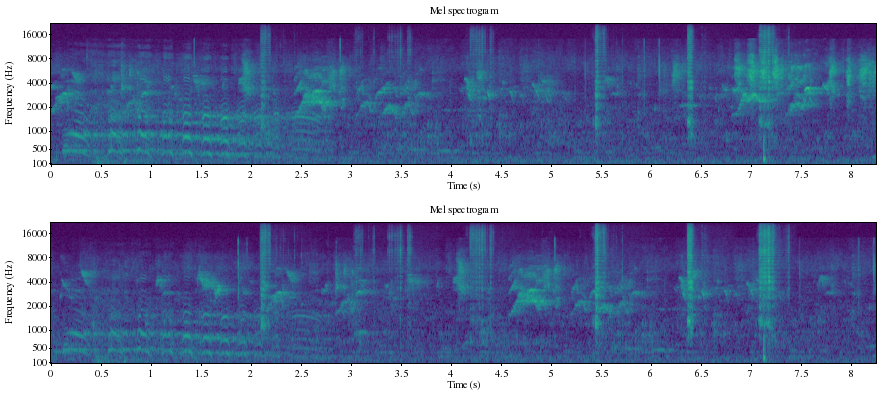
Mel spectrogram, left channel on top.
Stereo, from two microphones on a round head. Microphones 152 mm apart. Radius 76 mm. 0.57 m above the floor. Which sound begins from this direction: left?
Laughter, at 0.1 s.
